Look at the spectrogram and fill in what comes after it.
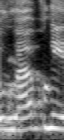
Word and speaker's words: LoveLee: So, Lovely is spelled L-O-V-E-L-E-E. Again, L-O-V-E-L-E-E.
